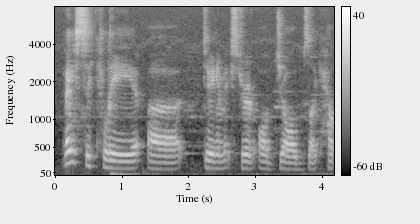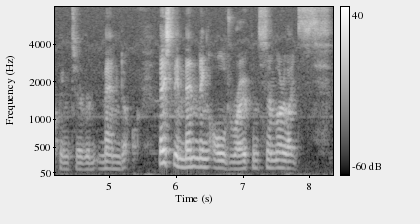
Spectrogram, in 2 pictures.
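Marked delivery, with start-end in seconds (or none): none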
